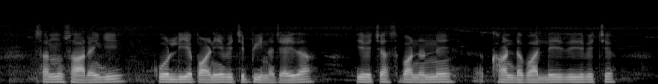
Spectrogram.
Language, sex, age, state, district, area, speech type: Dogri, male, 18-30, Jammu and Kashmir, Kathua, rural, spontaneous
